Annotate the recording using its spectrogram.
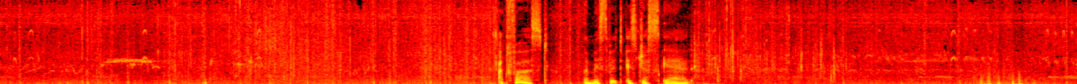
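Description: Small paws patter on dry leaves and dirt.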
